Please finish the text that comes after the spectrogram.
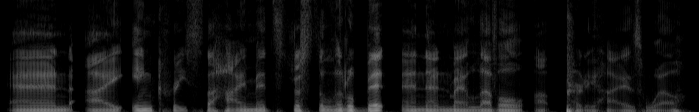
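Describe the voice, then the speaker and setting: A young man with a naturally low voice picks apart a performance in easy, halting commentary, full of "um" and restarts. The sound is dry and close, with no room around it. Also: no echo. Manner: relaxed, hesitant, many fillers and restarts. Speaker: beatbox battle analyst. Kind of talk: casual commentary over a video.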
